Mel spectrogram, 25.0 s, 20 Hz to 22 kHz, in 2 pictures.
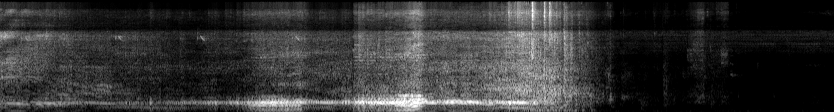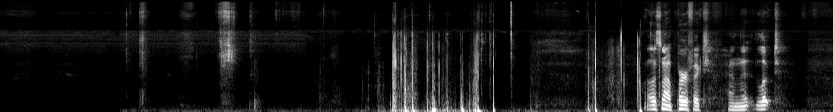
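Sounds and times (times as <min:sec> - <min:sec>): two-stroke engine running: 0:00.0 - 0:09.1.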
